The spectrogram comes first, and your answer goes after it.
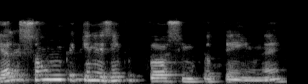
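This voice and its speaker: A somewhat breathy man talking fairly quickly, with very wide pitch swings. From São Paulo, Brazil. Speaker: IT professional, course student. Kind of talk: interview.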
